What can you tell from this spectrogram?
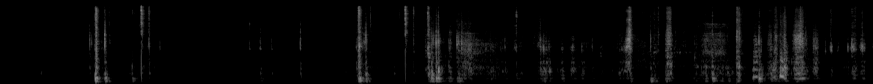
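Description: Blue spring-loaded desoldering pump (solder sucker) going off with sharp clicks as its plunger snaps back, twice in the first few seconds, followed by a run of small clicks and rattles as the pump and the circuit board are handled.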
